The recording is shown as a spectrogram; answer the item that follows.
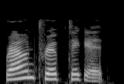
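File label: "round trip ticket", British English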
